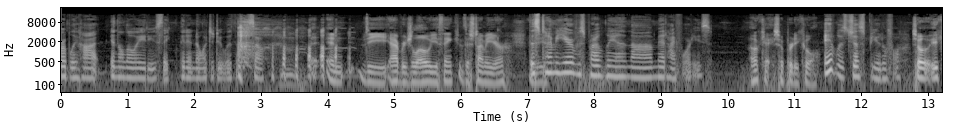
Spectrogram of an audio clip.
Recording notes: Plant Experts Live at Prairie Gardens. Every Saturday morning live from Prairie Gardens.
